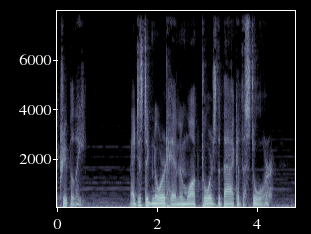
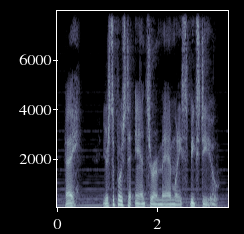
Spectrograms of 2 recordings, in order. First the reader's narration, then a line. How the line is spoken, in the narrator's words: he said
